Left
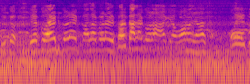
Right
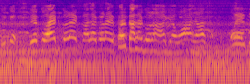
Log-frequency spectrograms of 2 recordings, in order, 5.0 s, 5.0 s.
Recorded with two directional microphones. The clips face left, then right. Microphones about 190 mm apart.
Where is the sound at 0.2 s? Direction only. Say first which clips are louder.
Right 1 dB; 5° right (ahead or behind).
